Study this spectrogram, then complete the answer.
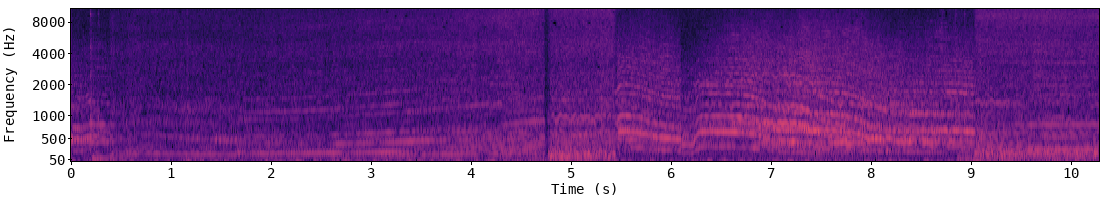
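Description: Race cars at Silverstone in F1 2020 scream past with rising and falling engine pitch, several cars close together accelerating and shifting through gears, loud and continuous.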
